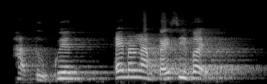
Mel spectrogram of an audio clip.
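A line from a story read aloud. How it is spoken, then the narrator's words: Angry shout. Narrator (Vietnamese): anh tức giận quát lớn cô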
